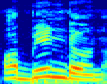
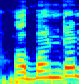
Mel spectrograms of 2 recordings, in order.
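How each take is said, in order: First: The second syllable has an 'eh' vowel. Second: The second syllable has an 'uh' vowel. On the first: The speaker calls it right. "इसको पढ़ेंगे अबेंडन" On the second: The speaker calls it wrong. "अबंडन नहीं"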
